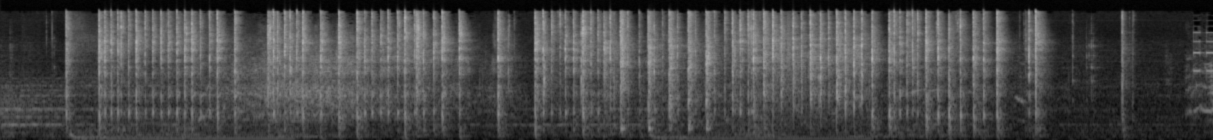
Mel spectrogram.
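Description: Fast, rhythmic typing on a computer keyboard: quick keystrokes, many a second, with background music under them. There is a brief pause around the middle, and the typing thins out and stops near the end.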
